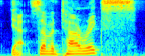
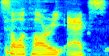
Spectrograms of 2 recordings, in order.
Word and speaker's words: Sawatarix: That's not the most audible, Sawatarix. Everybody's gonna spell that with a CKS in the end. Right. It's not Sawatari X. It's Sawatarix.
